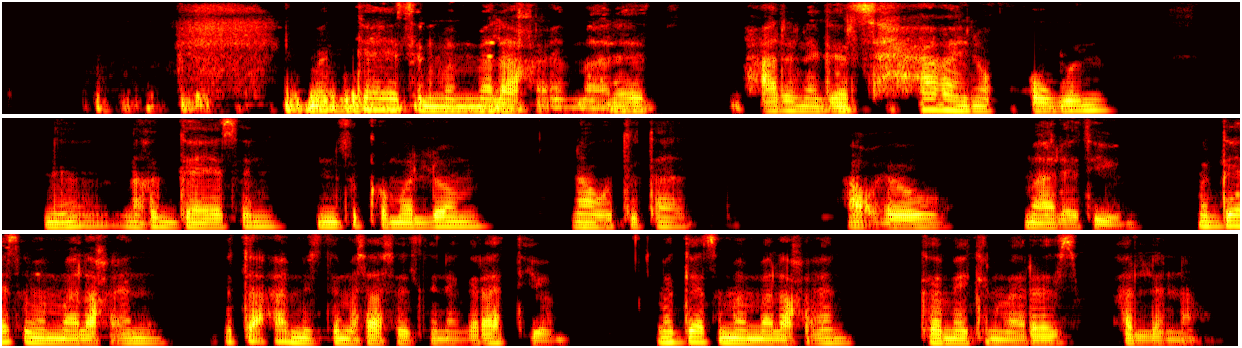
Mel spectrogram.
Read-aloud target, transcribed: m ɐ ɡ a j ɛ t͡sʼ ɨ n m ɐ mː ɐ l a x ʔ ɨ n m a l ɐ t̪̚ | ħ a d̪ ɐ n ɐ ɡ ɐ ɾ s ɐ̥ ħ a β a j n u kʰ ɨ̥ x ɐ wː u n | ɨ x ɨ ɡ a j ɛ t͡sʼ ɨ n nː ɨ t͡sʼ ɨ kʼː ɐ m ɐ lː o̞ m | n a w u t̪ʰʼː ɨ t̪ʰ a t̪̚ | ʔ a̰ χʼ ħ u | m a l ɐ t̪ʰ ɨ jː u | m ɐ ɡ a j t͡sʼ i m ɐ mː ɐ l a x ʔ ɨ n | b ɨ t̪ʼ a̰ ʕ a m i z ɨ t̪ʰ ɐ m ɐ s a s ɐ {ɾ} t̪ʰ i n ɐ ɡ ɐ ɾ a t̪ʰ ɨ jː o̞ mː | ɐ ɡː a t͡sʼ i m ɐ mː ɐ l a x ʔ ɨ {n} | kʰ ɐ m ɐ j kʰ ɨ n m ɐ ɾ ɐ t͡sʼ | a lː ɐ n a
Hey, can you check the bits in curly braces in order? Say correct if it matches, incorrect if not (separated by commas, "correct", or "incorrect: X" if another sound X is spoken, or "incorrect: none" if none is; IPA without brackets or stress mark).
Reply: incorrect: l, correct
